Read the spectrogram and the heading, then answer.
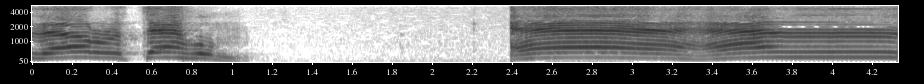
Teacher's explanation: لا تقل آها بالهاء الصريحة، هو تسهيل بين أنذرتهم، التسهيل بين الهمزة والألف، هذا هو الإدخال مع التسهيل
